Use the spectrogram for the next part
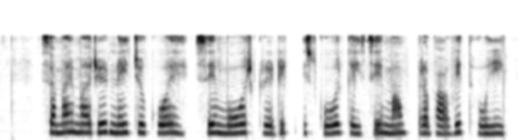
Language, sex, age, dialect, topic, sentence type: Chhattisgarhi, female, 25-30, Central, banking, question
